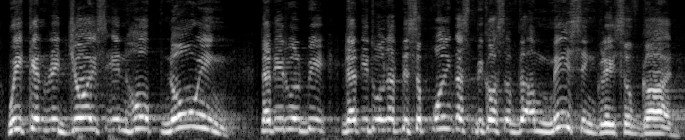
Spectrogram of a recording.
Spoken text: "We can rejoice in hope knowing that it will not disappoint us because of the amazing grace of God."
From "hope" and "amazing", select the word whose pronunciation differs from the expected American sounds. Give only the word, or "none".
amazing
